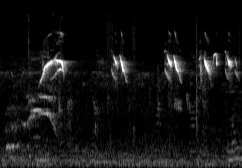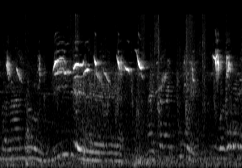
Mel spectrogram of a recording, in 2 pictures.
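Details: Caged Chinese hwamei in Hanoi, Vietnam, swaying and nodding as it sings: clear, loud whistled phrases, high and often slurring downward, come in bursts about once a second. Lower warbling notes and faint voices sit underneath.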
